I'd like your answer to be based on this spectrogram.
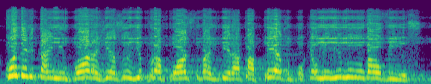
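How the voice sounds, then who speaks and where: High-voiced preaching Brazilian pastor, booming hall. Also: male voice, rapid-fire, a little hiss or hum. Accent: Brazilian Portuguese. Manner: emphatic preaching, repeats numbers, urges listeners to shout. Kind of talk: sermon at a youth event. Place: large gymnasium. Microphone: handheld microphone. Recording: long gymnasium reverb.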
